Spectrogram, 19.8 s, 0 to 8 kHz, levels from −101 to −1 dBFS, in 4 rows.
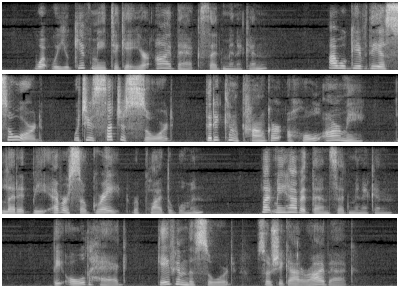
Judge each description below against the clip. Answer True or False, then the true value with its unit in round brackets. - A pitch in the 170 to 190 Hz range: True (185 Hz)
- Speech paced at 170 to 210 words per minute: True (180 wpm)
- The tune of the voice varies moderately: False (6.5 semitones)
